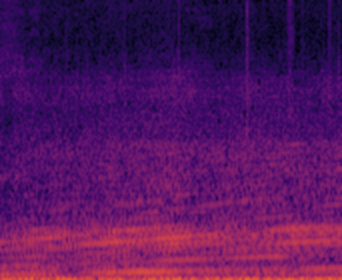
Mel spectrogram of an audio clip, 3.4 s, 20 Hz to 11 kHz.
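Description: Gasoline Alfa Romeo Stelvio with an 8-speed automatic, engine steadily accelerating in dynamic mode, a continuous loud drone whose tones rise gradually through the gears, no talking.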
